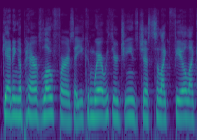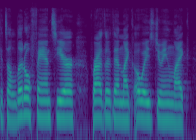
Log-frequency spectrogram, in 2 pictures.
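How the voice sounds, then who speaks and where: A woman's voice: fairly low pitch, little pitch movement, fast, clean tone. A young woman hosting a podcast in a casual, slangy, rambling way, peppering her talk with "like". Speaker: podcast host.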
